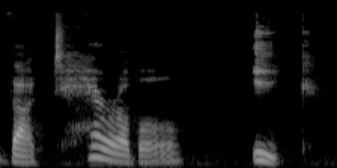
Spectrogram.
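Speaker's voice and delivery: plain reading voice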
